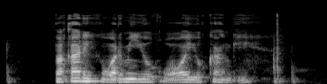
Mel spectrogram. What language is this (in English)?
Arequipa-La Unión Quechua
